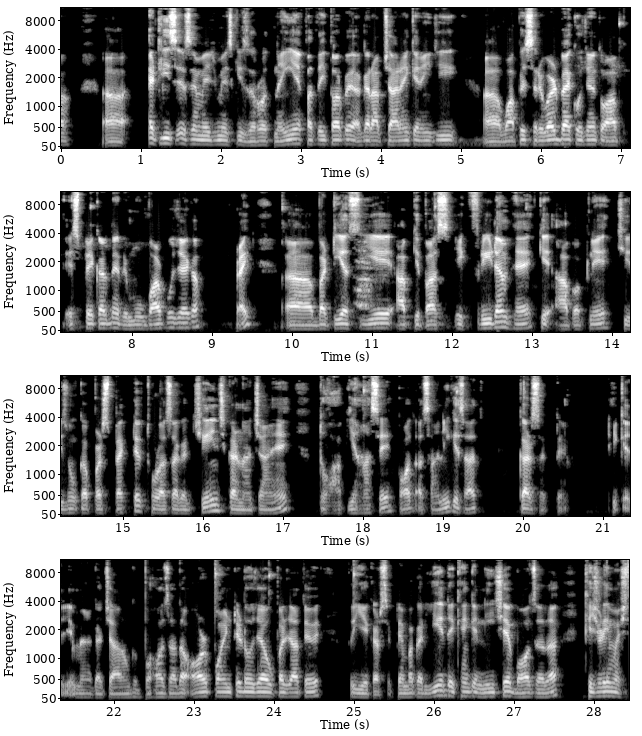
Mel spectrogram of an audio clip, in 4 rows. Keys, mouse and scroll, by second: 6.9-9.8 drag, 9.8-27.5 drag.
